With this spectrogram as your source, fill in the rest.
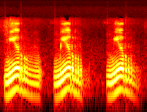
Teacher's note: itu karena salah karena tidak ditikrar, tidak digetar. Dia harus ada getarnya.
